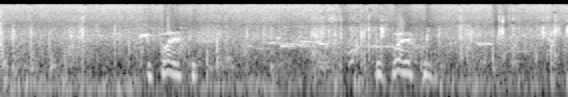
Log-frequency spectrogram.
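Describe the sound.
A duck trained to say "you bloody fool" imitates human speech, giving two short, gruff, voice-like phrases a couple of seconds apart over a steady, noisy outdoor background.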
